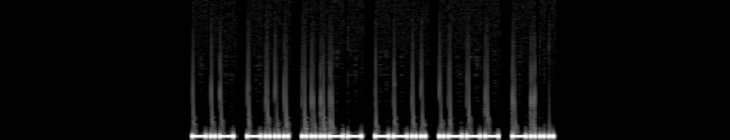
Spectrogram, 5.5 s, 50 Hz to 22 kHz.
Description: Morse code, heard as a keyed tone, about 34 wpm, 700 Hz. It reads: KB3ZJB
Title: USA Call Signs - 6 Characters - Repeated 3x - 35wpm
